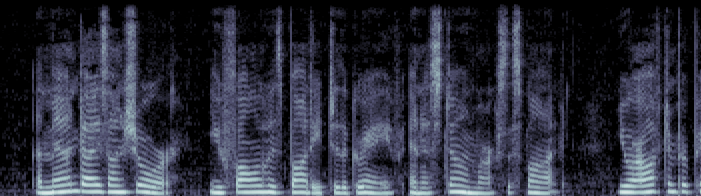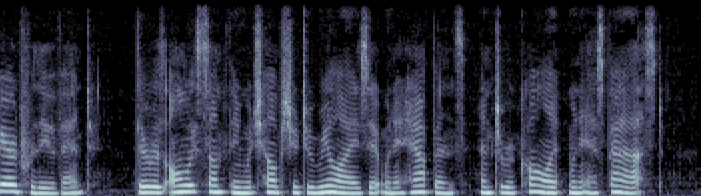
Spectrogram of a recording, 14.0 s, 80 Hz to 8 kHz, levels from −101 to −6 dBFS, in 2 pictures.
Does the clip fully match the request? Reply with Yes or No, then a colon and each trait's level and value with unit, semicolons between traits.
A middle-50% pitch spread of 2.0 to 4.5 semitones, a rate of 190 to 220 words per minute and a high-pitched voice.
Yes: narrow, 2.5 semitones; average, 195 wpm; high, 240 Hz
